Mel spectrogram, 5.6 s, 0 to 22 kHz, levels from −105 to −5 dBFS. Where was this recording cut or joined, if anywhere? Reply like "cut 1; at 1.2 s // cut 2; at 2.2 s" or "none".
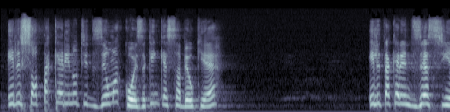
none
